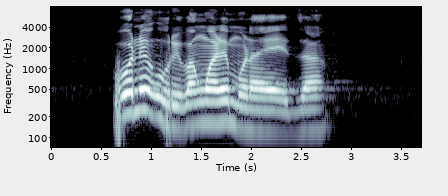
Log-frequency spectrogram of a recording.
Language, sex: Venda, male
